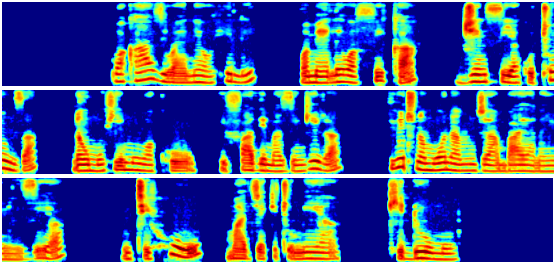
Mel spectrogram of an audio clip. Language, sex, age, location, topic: Swahili, female, 25-35, Nairobi, government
